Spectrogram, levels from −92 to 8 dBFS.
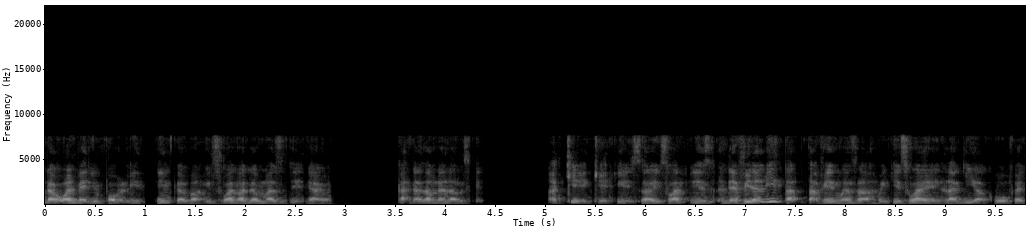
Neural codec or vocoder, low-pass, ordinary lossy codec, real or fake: codec, 16 kHz, 4.8 kbps, FACodec; none; none; fake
